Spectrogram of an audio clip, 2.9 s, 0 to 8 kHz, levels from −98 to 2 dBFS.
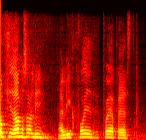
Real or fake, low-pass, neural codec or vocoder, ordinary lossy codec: fake; 7.2 kHz; codec, 16 kHz, 2 kbps, X-Codec, HuBERT features, trained on general audio; none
